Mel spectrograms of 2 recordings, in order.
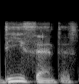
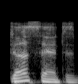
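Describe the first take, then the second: First: The first syllable sounds like dee. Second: The first syllable sounds like duh. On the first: This is the older way the name was said. "better than DeSantis?" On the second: This is the newer way the name is said. "why is DeSantis better than"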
